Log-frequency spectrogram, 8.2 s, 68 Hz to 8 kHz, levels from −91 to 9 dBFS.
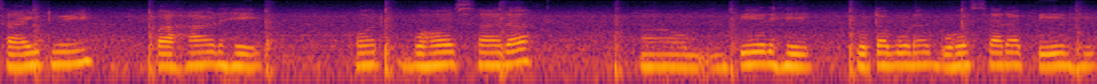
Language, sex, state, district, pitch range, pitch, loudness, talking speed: Hindi, female, Odisha, Sambalpur, 185-205 Hz, 195 Hz, -15 LUFS, 110 wpm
